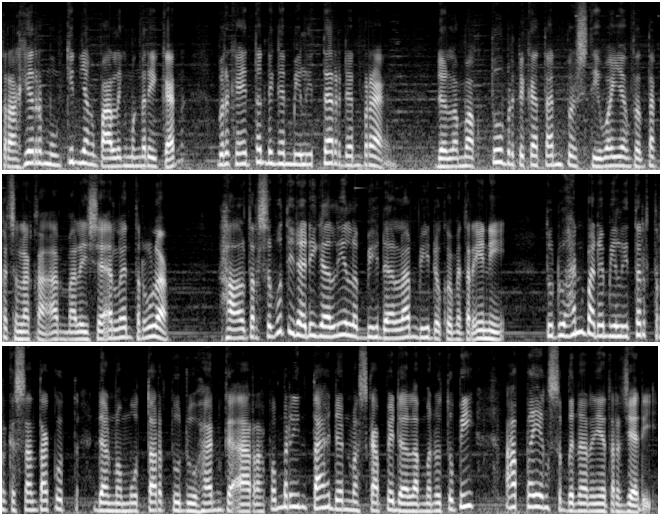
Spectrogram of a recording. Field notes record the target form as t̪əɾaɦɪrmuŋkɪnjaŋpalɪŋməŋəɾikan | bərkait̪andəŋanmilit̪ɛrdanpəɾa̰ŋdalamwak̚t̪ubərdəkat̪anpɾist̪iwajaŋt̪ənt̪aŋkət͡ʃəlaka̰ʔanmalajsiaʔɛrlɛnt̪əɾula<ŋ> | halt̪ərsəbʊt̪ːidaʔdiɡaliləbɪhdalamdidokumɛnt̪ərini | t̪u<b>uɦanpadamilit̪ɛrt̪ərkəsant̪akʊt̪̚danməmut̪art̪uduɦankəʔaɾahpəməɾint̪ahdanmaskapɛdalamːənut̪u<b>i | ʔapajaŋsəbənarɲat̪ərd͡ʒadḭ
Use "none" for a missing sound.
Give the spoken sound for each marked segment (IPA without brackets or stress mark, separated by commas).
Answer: ŋ, d, p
